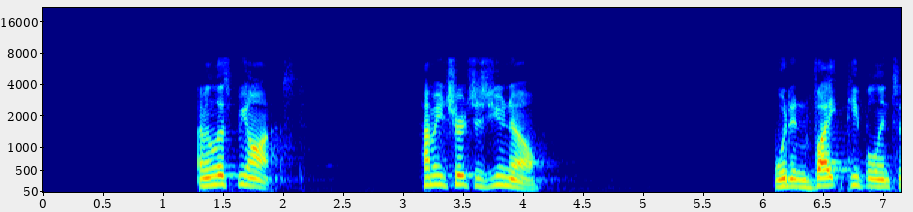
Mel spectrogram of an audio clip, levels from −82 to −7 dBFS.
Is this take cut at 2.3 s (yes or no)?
no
